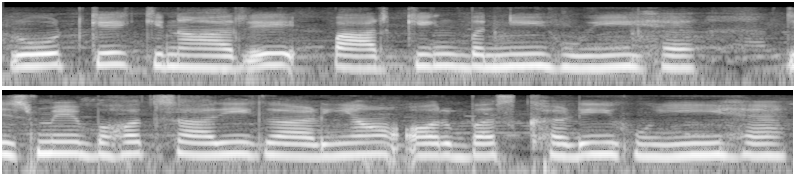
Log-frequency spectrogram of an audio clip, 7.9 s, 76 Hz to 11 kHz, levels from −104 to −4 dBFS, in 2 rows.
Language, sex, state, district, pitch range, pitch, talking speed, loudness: Hindi, female, Uttar Pradesh, Lucknow, 230-250 Hz, 240 Hz, 120 wpm, -14 LUFS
